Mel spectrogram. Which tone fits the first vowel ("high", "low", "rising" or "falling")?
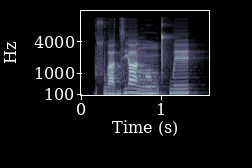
low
